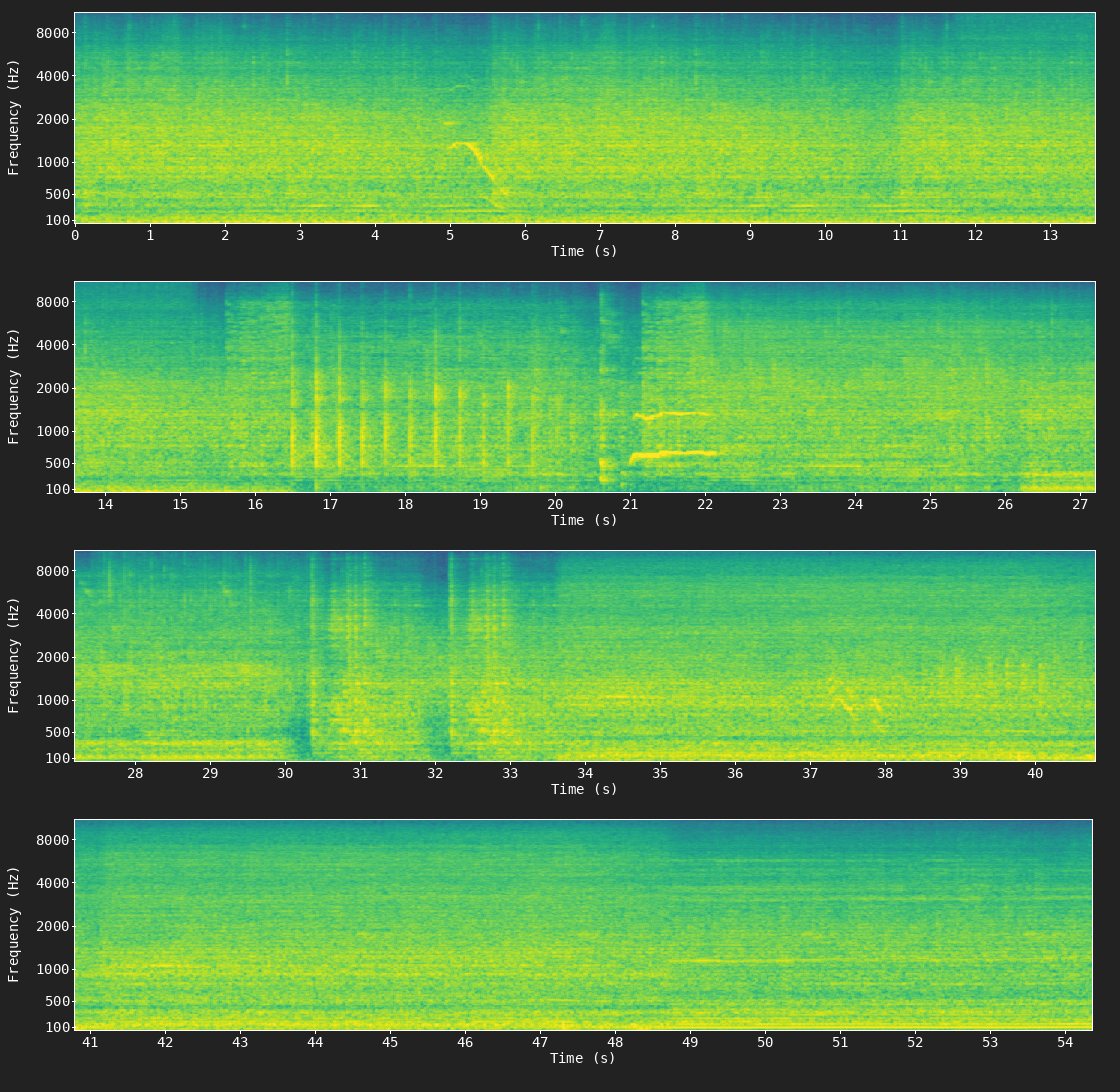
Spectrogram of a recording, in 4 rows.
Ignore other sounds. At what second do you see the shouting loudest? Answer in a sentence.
The volume of the shouting peaks at 21 seconds.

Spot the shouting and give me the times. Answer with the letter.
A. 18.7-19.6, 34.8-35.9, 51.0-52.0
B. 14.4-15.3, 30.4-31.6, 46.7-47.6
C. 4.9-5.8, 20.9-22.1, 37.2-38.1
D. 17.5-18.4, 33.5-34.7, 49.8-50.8
C.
